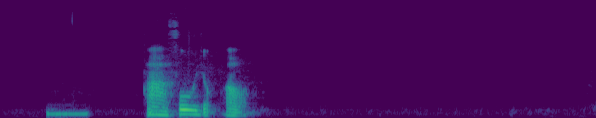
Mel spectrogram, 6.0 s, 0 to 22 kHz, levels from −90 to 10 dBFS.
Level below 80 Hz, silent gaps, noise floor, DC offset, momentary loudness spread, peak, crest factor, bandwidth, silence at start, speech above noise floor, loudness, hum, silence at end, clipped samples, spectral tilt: -70 dBFS; none; -85 dBFS; under 0.1%; 21 LU; -12 dBFS; 24 dB; 10.5 kHz; 0.45 s; 57 dB; -28 LUFS; none; 3.5 s; under 0.1%; -8.5 dB/octave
